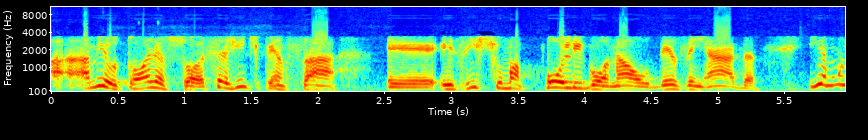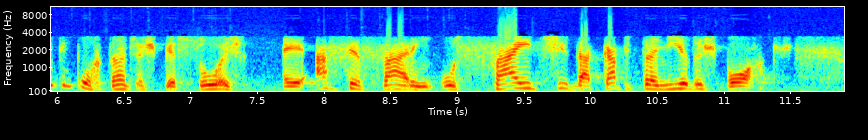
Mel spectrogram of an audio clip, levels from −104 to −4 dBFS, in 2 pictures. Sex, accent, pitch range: male, Brazilian, 150-200 Hz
